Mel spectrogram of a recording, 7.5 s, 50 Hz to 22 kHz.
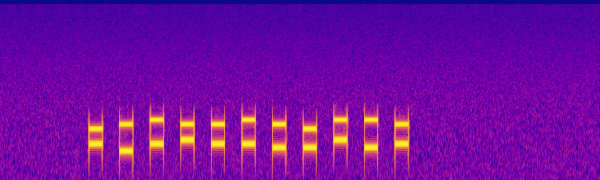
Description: DTMF, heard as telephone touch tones, dialled by machine, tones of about 170 ms. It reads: 72908954#68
